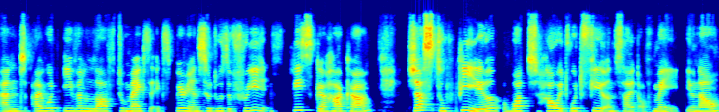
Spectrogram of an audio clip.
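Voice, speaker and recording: A woman's very slow speech with fairly even intonation. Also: fairly high pitch for a woman. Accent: German. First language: German. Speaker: interviewer. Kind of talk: interview. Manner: halting.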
